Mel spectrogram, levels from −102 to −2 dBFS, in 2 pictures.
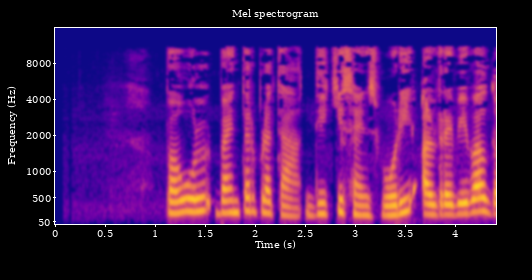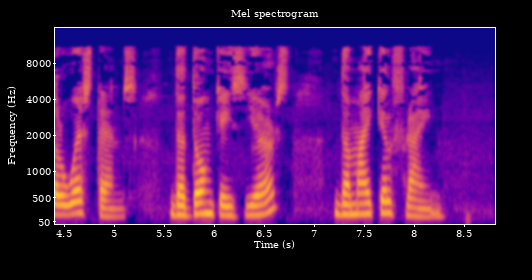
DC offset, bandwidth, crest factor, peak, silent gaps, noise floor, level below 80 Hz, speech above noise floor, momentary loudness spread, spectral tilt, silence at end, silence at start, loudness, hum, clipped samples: under 0.1%; 11.5 kHz; 18 dB; -4 dBFS; none; -72 dBFS; -72 dBFS; 51 dB; 12 LU; -5 dB/octave; 0.55 s; 1.1 s; -22 LUFS; none; under 0.1%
